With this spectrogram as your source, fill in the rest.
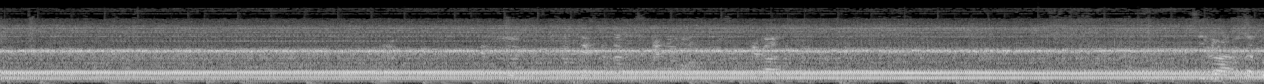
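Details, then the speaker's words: Copeland DKJ-75 refrigeration compressor test after repair (cylinders sleeved, valve plate and valves, connecting rods, piston rings, crankshaft ground), no-load current 0.8 A: under load a steady smooth mechanical drone, no knocks or rattles; running normally. "Давай под нагрузкой. Ну что, работает, смотри, отлично."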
